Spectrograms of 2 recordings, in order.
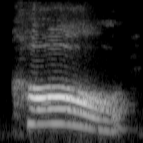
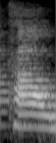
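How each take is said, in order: First: It ends with a clear L sound. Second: It ends without an L, like 'cow'. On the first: The speaker calls it right. "esse call é um L, então a língua tem que ir atrás aqui do dente da frente" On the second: The speaker calls it wrong. "muita gente fala cal, né? ... Sabe o que é cal? Vaca"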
